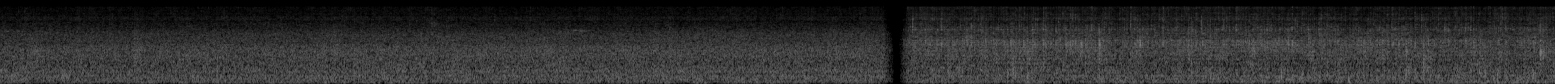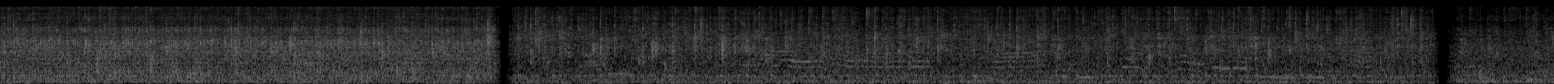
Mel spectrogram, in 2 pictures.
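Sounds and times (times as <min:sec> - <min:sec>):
heavy rain: 0:00.0 - 0:31.0
rainwater gushing off roof: 0:08.8 - 0:31.0.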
